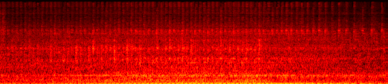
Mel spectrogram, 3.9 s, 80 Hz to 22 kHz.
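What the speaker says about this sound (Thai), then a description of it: "นี่เดี๋ยวจะดับเครื่องให้ดูคันนี้ ดับเครื่องตรงนี้" An Iseki TS2500 tractor with a three-cylinder, 28-horsepower engine runs nearby, a steady loud diesel throb with rhythmic knocking that grows slightly stronger.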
